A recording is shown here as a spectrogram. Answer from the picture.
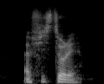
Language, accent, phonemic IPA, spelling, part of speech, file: French, France, /a.fis.tɔ.le/, afistoler, verb, LL-Q150 (fra)-afistoler.wav
- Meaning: 1. to ornament or embellish 2. to dress up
